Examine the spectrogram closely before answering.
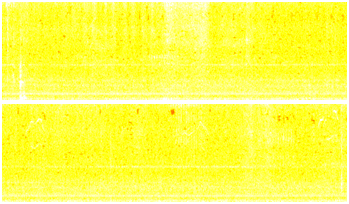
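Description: A hand softly rubs through fur.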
